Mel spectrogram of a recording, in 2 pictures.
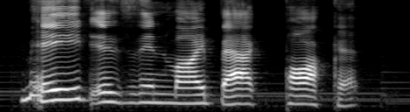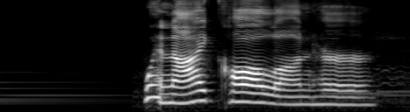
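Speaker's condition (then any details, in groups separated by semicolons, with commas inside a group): Multiple sclerosis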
